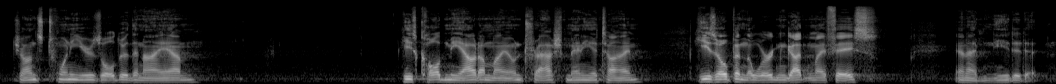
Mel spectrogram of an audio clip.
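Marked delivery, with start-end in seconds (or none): none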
